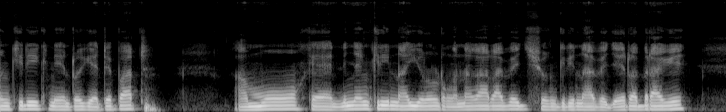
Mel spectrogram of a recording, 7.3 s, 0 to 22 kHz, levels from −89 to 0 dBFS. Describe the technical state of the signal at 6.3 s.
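At 6.3 s the speech signal is intact, with no dropout, distortion or other fault at that moment.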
